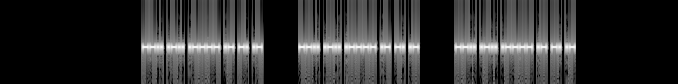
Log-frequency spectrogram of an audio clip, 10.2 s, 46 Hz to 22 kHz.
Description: Morse code, heard as a keyed tone, about 46 wpm, 700 Hz. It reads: ZL1ANA ZL1ANA ZL1ANA
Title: DXCC-100 Call Signs - 6 Characters - Repeated 3x - 45wpm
